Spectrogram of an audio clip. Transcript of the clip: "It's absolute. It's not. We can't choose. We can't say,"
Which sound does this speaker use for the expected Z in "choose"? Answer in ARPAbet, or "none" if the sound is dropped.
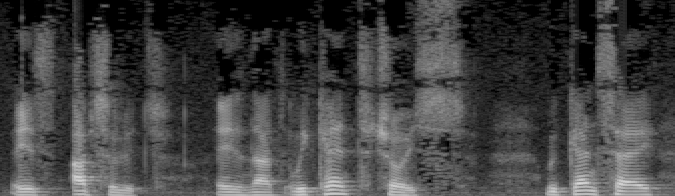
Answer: S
